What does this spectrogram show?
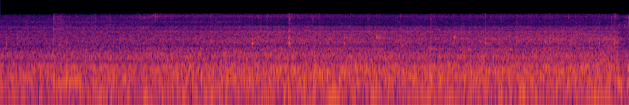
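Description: Chicken korma sizzling and bubbling in a metal pot as it is fried, with a ladle stirring it and scraping the pot now and then. One sharp knock near the end.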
